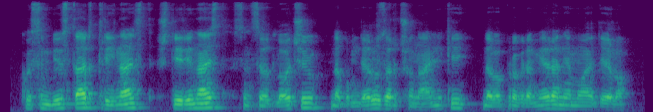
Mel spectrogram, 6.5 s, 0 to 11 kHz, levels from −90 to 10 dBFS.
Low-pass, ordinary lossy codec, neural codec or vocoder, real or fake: 9.9 kHz; Opus, 32 kbps; none; real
